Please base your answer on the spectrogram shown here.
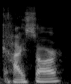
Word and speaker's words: Caesar: I I could not they kept saying Kaisar in the game. That That's how you say it. That is correct. Latin. That That is exactly how you're supposed to say it.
